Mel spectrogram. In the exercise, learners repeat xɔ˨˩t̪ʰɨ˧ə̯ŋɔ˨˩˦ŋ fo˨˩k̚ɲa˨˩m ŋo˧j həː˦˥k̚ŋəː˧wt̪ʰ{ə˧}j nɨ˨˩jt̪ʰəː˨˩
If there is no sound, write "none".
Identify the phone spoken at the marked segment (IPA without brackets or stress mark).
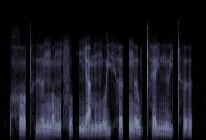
ɛ˧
